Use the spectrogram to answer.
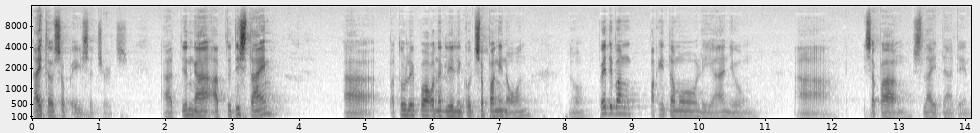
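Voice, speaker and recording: Talking at a fairly slow pace, a man with medium pitch uses lively intonation, big swings in loudness and long, frequent pauses. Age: 60s. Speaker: pastor. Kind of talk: sermon. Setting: church. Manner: halting.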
